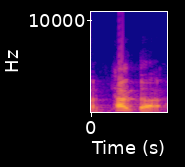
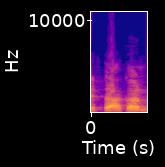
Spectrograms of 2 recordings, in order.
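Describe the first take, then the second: First: "টাকা" begun with an aspirated t, thaka. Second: "টাকা" with a dry initial t; no puff of air opening "টাকা"; unaspirated T. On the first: Teacher corrects the T sound, aspirated "টাকা". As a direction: puff air on the t of "টাকা". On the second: Teacher contrasts word for money, unaspirated "টাকা". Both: Shown as a demonstration. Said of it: "টাকা না, টাকা".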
